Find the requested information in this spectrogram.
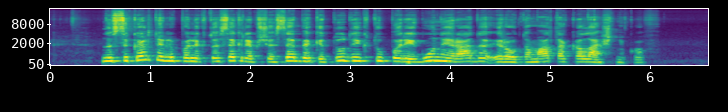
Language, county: Lithuanian, Vilnius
